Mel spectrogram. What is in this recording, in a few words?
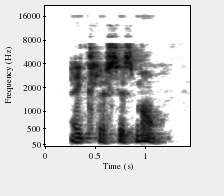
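"eclaircissement", British English; pronunciation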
